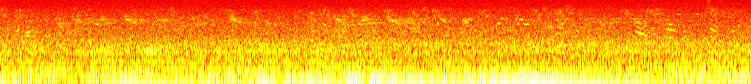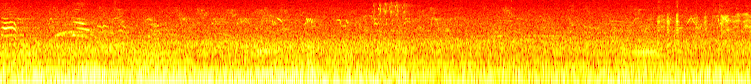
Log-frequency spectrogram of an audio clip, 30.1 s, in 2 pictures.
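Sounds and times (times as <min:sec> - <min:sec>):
low outdoor rumble: 0:00.0 - 0:30.0
small birds chirping: 0:00.0 - 0:30.0.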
